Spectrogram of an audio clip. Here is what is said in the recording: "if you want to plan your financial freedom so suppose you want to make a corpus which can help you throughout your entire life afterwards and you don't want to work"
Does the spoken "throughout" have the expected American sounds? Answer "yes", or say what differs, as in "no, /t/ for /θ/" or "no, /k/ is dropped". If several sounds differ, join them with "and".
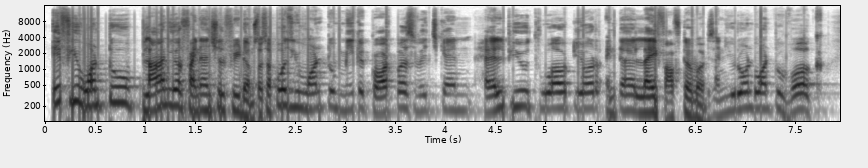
no, /t/ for /θ/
